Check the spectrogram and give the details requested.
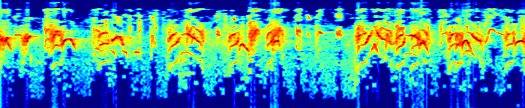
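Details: Continuous, excited high-pitched chirping and trilling from crimson sunbird, a lure call, with closely spaced squeaky notes and almost no pauses.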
